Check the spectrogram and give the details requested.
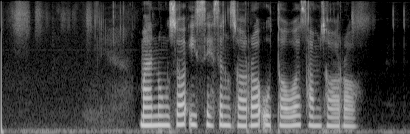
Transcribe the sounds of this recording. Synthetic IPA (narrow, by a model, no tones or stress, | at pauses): manuŋsɔʔisɪhsəŋsɔɾɔʔut̪ɔwɔsamsɔɾɔ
